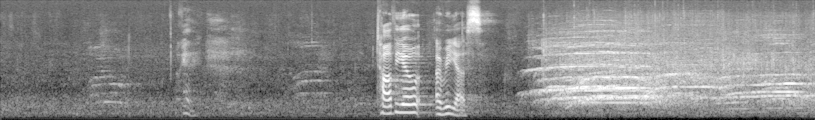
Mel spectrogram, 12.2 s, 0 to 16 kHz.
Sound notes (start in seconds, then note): 7.9 crowd applauds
